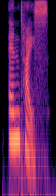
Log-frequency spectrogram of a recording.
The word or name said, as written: entice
